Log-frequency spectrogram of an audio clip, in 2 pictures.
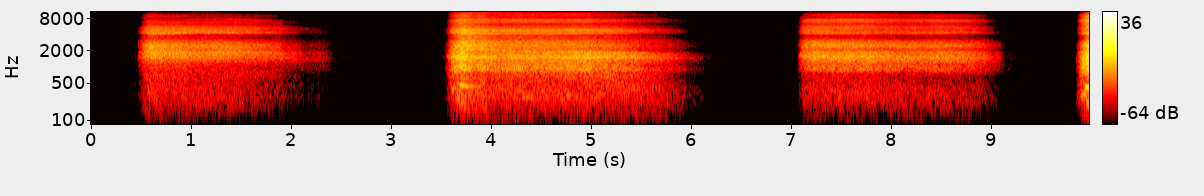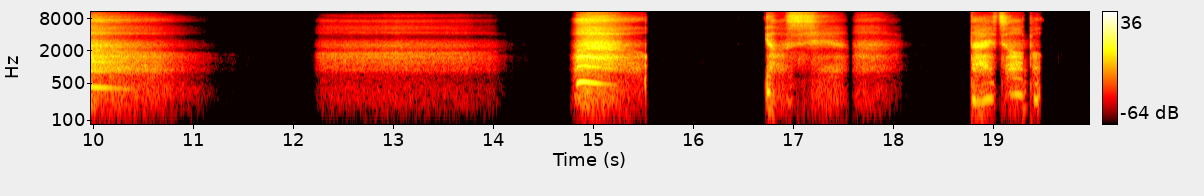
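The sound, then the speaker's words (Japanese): A person takes slow, deep breaths in a row, about eight airy inhales and exhales spaced a couple of seconds apart. They are soft and breathy, and the last few are shorter and sharper. “深呼吸してもいいですか？”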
